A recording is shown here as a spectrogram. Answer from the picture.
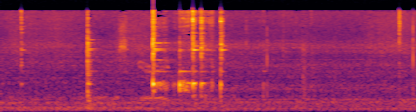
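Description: Cooking pot and spoon clinking as the pot is taken off the camp stove's flame: a knock about a second in, then a quick run of sharp, ringing clinks, over a steady low hum.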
